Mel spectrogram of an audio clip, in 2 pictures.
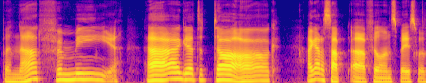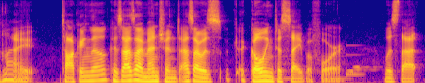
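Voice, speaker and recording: Male host, hoarse and raspy, bright tone, rambling gamer chat. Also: a little slow. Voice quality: deeper raspy register. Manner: rambling, self-interrupting. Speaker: stream host. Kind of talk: casual gaming chat on a charity stream.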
